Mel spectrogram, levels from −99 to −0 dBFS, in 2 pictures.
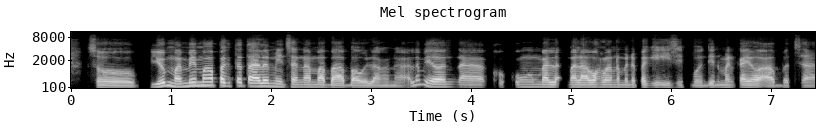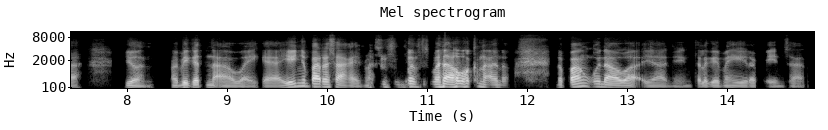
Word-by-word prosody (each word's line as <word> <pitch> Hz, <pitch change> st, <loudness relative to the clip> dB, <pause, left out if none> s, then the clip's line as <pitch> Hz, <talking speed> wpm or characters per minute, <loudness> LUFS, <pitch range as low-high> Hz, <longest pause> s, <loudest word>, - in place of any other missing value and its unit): So, 105 Hz, -2 st, -1 dB, 0.2 s
yun, 145 Hz, +6 st, +4 dB
may 170 Hz, +6 st, +3 dB
mga 205 Hz, +1 st, +4 dB
pagtatalo 180 Hz, -4 st, +6 dB
minsan 140 Hz, -4 st, -3 dB
na 130 Hz, -, +1 dB
mababaw 110 Hz, -5 st, +1 dB
lang 100 Hz, -1 st, -4 dB
na, 95 Hz, -1 st, -9 dB
alam 255 Hz, -, -5 dB
mo -, -, -3 dB
yun, 140 Hz, -1 st, +3 dB
na 120 Hz, -2 st, -3 dB
ku -, -, -15 dB
kung 135 Hz, +1 st, -9 dB
mala 135 Hz, -1 st, +2 dB
malawak 130 Hz, 0 st, +3 dB
lang 130 Hz, -, -1 dB
naman 120 Hz, -1 st, -6 dB
yung 120 Hz, -, -2 dB
pag-iisip 110 Hz, -2 st, -9 dB
mo 105 Hz, -, -6 dB
hindi 110 Hz, +2 st, -6 dB
naman 115 Hz, 0 st, -6 dB
kayo 115 Hz, -1 st, +2 dB
abot 95 Hz, -2 st, -1 dB
sa 95 Hz, -2 st, -8 dB, 0.5 s
yun, -, -, -4 dB, 0.2 s
mabigat 120 Hz, +4 st, 0 dB
na 90 Hz, -5 st, -5 dB
away. 85 Hz, -, -9 dB
Kaya 90 Hz, -1 st, -7 dB
yun 155 Hz, +7 st, 0 dB
yung 170 Hz, -, -12 dB
para 150 Hz, -2 st, +6 dB
sa'kin, 80 Hz, -10 st, -1 dB
mas -, -, -14 dB, 0.3 s
mas 145 Hz, -3 st, 0 dB
malawak 150 Hz, +3 st, +6 dB
na 135 Hz, -, -3 dB
ano, 110 Hz, -, -11 dB, 0.5 s
na -, -, -11 dB
pang-unawa, 135 Hz, -8 st, +1 dB
yan. 90 Hz, -1 st, -11 dB
Yun 165 Hz, +1 st, -21 dB
talaga -, -, -8 dB
ay -, -, -30 dB
mahirap 95 Hz, 0 st, -10 dB
minsan. 80 Hz, +1 st, -15 dB
125 Hz, 200 wpm, -22 LUFS, 105-145 Hz, 0.5 s, pagtatalo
